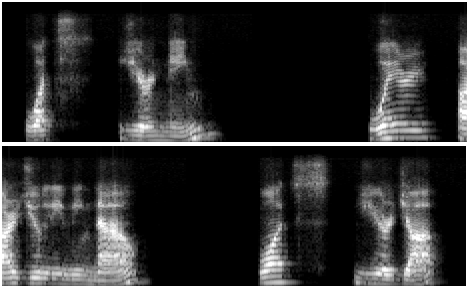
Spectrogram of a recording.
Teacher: la entonación de este tipo de preguntas va hacia abajo empezamos fuerte y terminamos más suave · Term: falling intonation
